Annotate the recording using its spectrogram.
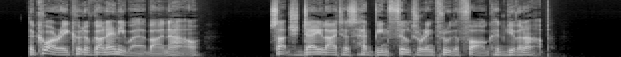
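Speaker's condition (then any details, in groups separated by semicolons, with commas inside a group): No condition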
